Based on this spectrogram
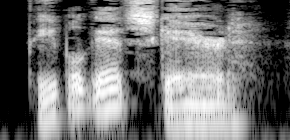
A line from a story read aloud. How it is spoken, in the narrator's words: I murmured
